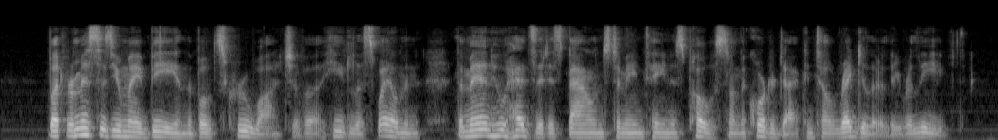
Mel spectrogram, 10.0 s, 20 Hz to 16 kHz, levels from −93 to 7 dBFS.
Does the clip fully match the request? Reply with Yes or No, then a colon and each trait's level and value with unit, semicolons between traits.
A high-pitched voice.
No: low, 115 Hz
